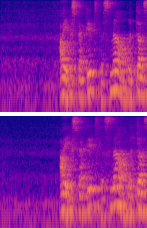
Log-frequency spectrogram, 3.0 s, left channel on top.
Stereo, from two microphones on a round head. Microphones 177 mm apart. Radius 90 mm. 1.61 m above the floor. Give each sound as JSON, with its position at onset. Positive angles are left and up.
{"t": 1.2, "sound": "a woman speaking", "side_deg": 70, "distance_m": 0.8}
